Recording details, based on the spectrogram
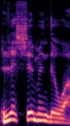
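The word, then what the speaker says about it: Le Chemin du Roi: Speaking of, how the hell you pronounce Lechem? Le chemin de roi.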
